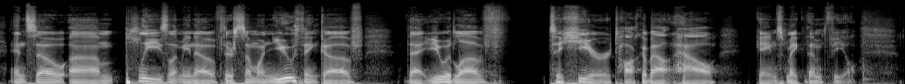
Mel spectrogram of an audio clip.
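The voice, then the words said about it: Rough, strained-sounding voice. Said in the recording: “Hopefully my voice won't be this bad.”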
